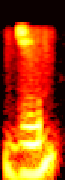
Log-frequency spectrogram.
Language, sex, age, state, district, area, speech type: Hindi, male, 18-30, Madhya Pradesh, Jabalpur, urban, conversation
